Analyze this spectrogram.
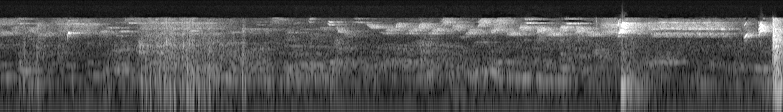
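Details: Caged Algerian parva European goldfinch, one of several aggressive 'coupleurs' singers from Guelma, Souk Ahras, Bouira and Bordj Bou Arreridj. Scattered high, thin twittered notes over a quiet low hum, with a sharp louder burst near the end.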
